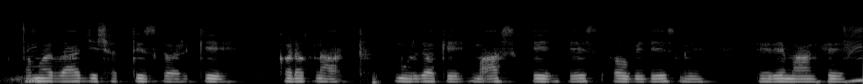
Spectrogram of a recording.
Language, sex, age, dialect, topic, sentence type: Chhattisgarhi, male, 18-24, Northern/Bhandar, agriculture, statement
